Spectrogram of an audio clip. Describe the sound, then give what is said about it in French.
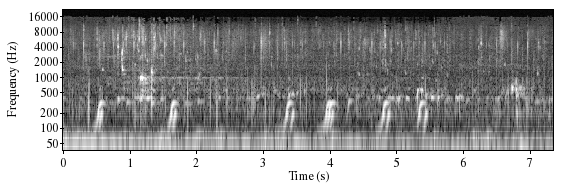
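Water moving and gurgling steadily, with a series of low, bubbling glugs recurring about once a second over a constant liquid wash. No voices. “Il suffit d'écouter le mouvement et l'eau.”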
